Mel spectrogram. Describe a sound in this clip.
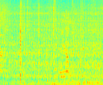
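A suitcase's wheels roll over pavement.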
